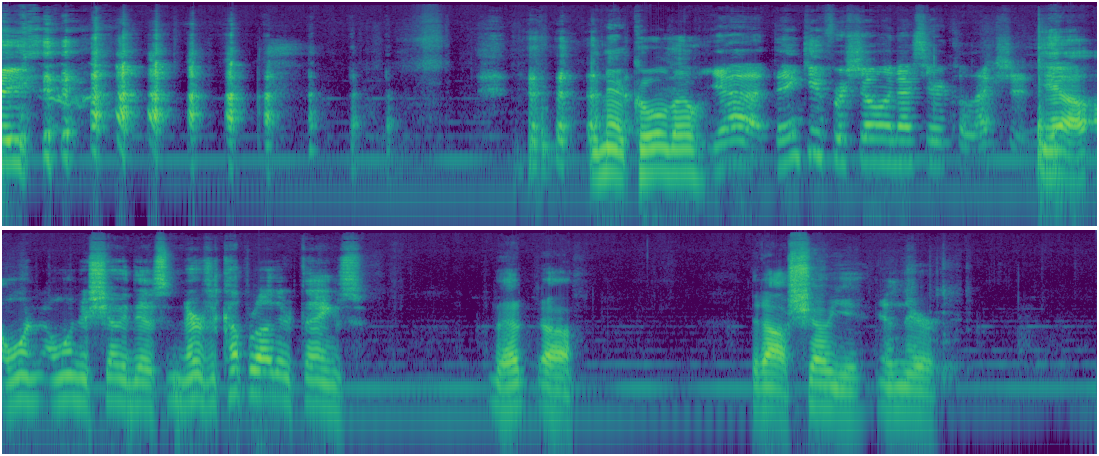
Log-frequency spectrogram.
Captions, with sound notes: (laughing) Isn't that cool though? Yeah, thank you for showing us your collection. Yeah, I wanted to show you this. There's a couple other things that I'll show you in there.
